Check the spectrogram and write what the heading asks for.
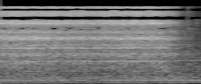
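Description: Electric espresso grinder's motor running as it grinds coffee into a portafilter basket: a steady whir that cuts off just before the end.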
